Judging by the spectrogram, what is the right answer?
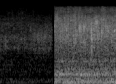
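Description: Mutton kebab and onions drop into hot ghee and break into a loud, steady sizzle after a half-second of quiet, the frying holding close and continuous to the end.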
